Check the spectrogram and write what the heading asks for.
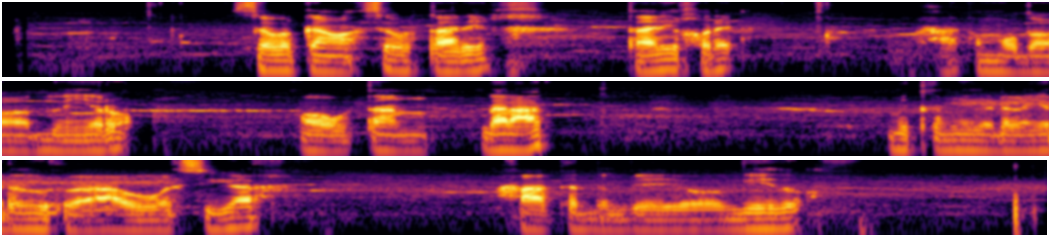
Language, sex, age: Somali, male, 25-35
